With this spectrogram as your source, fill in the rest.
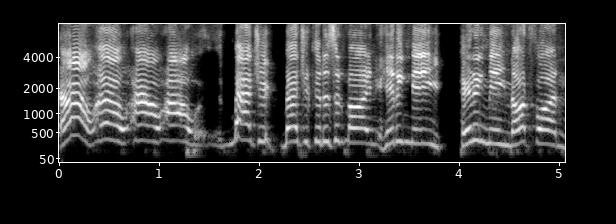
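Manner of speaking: shouting gnome voice. Narrating the game as the gnome takes damage: yelling gnome voice. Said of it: "The gnome starts yelling".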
